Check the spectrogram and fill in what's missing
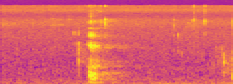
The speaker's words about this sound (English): Another sip of tea, hang on.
